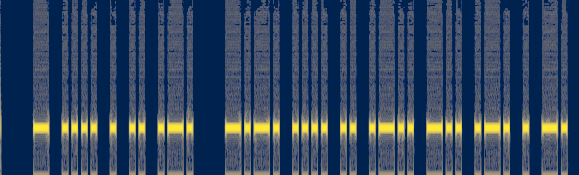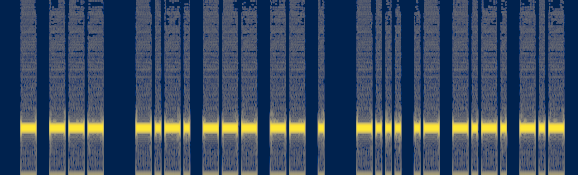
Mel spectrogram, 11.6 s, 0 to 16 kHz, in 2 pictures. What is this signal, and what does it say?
Morse code, heard as a keyed tone, about 25 wpm, 1000 Hz. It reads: THEIR CHILDREN TO COME BACK
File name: qotdfiles / 25wpm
